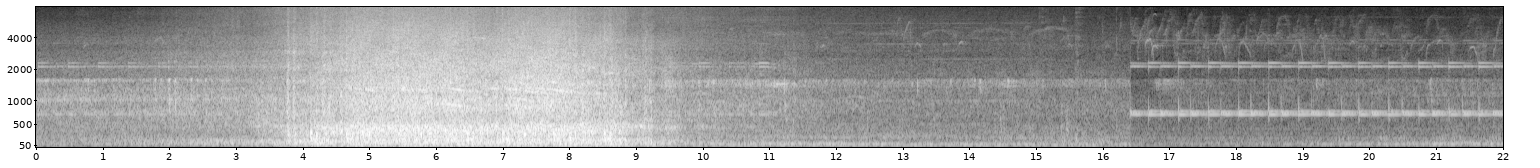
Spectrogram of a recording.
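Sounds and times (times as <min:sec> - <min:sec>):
electric train running past: 0:00.0 - 0:22.0
repeating electronic ringing tone: 0:16.4 - 0:22.0.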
